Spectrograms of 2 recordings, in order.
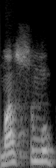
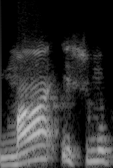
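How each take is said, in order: First: The ma runs straight into sm. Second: A glottal break comes before ism. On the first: The speaker calls it right. "मस्म का बोलते हो" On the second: The speaker calls it wrong. "आप नहीं बोलते"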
